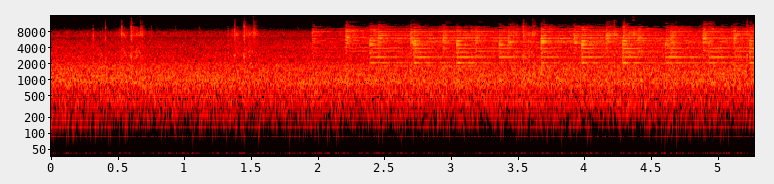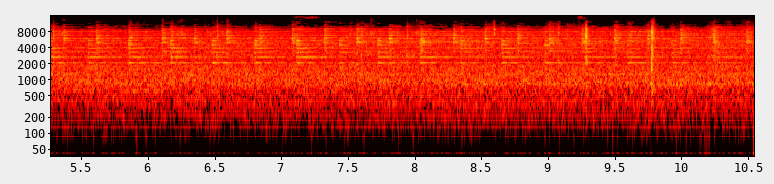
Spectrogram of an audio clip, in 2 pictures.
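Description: Approaching BNSF crude-oil train, a diesel locomotive hauling tank cars, heard as a steady rushing rumble. About two seconds in a high, steady ringing joins it, and a single sharp click comes near the end.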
